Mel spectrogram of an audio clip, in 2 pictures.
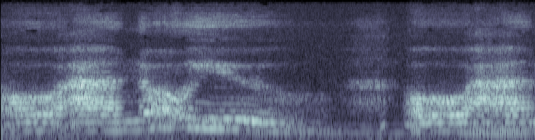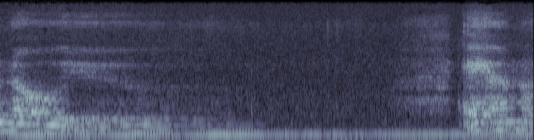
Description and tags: I KNOW YOU Vocals
A collection of samples/loops intended for personal and commercial music production. All compositions where written and performed by Chris S. Bacon on Home Sick Recordings. Take things, shake things, make things.
piano, indie, loop, whistle, harmony, beat, melody, sounds, loops, acapella, drums, looping, bass, guitar, Indie-folk, rock, samples, drum-beat, acoustic-guitar, percussion, free, original-music, vocal-loops, synth, voice, Folk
